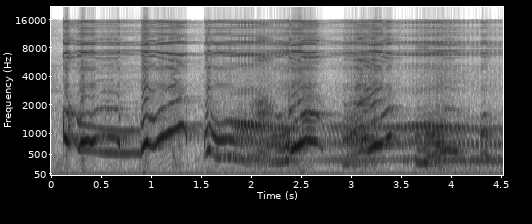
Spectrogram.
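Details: Domestic dog howling and crying each time a second dog whines, a loud chain reaction indoors; wavering, sliding howls that swoop up and down with short yelping breaks, two dogs overlapping.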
